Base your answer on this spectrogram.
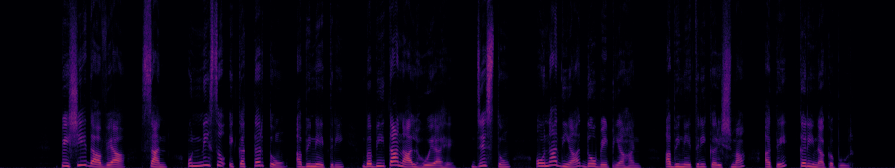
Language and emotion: Punjabi, neutral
